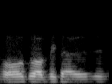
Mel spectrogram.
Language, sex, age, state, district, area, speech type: Odia, male, 45-60, Odisha, Sambalpur, rural, conversation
